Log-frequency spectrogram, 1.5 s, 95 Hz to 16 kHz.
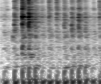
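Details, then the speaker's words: Royal Enfield Bullet 350 cold start after standing two days in rain, starting on the first kick, before a full service; a steady thump-thump of a big single at about eight beats a second, firing cleanly and idling evenly: normal cold start and idle. "तो अब एक बार start करते हैं और देखते हैं कि बारी में हो जाएगी नहीं हो जाएगी। वही भाई एक ही बारी में स्टार्ट हो जाती"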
